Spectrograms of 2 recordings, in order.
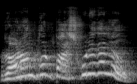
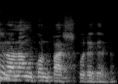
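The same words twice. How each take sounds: First: It sounds surprised with little happiness. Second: It sounds angry. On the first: The passing was unexpected but not especially welcome. "এখানে কিন্তু এতটা আনন্দ নেই, কিন্তু এখানেও অবাক।" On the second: The passing is resented. "এখানে কিন্তু রাগ"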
